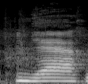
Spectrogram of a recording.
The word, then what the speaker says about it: Lumière: Und genauso halt Ewan McGregor in seiner Rolle als Lumiere oder wie man das ausspricht. – Lumière. genau so spricht man es aus, da hört ihr es.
